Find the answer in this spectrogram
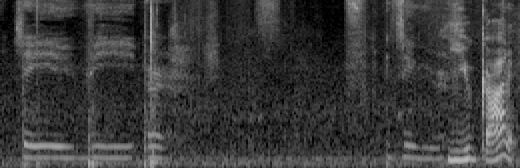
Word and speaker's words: Xavier: Xavier. How many syllables in your name? 4. Okay, let's stomp them. Xavier. Xavier.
